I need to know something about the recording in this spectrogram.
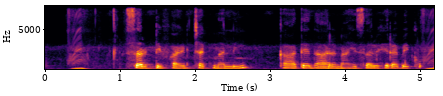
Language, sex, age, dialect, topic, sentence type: Kannada, female, 18-24, Mysore Kannada, banking, statement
